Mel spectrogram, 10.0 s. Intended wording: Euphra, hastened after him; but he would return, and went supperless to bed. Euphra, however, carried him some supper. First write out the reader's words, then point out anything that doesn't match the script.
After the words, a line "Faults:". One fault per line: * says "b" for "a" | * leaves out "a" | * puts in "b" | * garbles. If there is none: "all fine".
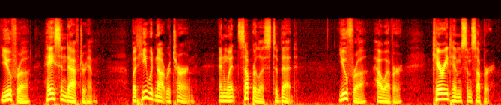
Euphra, hastened after him; but he would not return, and went supperless to bed. Euphra, however, carried him some supper.
Faults:
* puts in "not"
